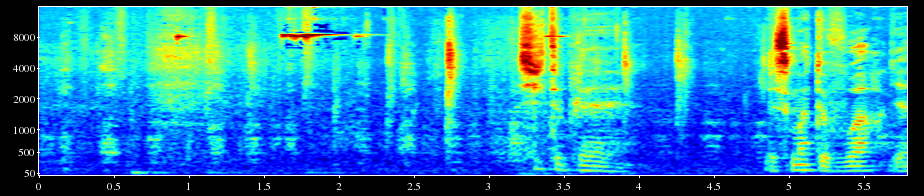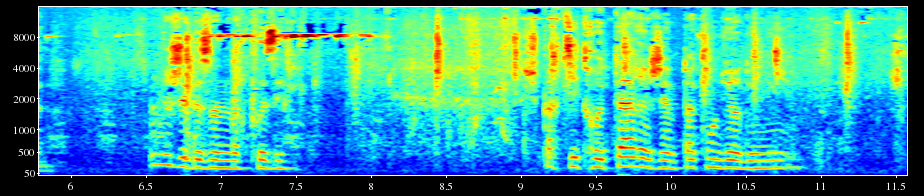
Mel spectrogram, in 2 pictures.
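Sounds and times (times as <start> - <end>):
pet dog panting softly: 0.0 - 9.0
speech: 3.2 - 4.0, 4.8 - 7.7, 9.2 - 11.5.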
